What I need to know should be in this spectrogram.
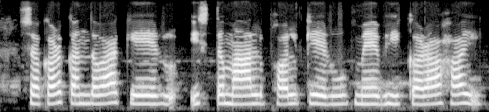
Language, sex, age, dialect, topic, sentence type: Magahi, male, 25-30, Western, agriculture, statement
